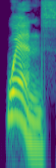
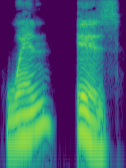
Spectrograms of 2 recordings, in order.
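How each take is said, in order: First: When is joined into when's; teacher showing the contraction; contracted when's. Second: Said in the usual way. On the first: Shown as a demonstration. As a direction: glide when is into one word when's. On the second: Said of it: "when is باید همیشه اینجوری".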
